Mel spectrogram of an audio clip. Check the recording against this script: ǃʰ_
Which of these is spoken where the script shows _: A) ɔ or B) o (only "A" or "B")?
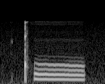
B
